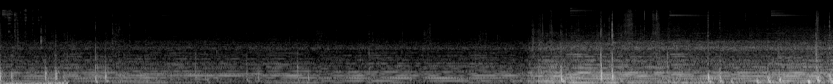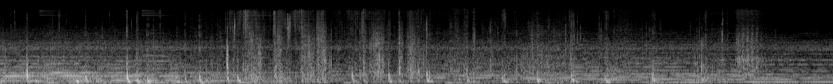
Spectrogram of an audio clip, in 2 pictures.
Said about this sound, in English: A figure on a white horse gallops through a forest towards the magician's house.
